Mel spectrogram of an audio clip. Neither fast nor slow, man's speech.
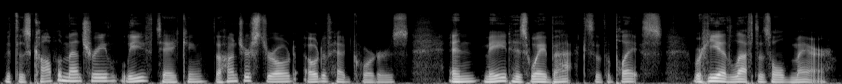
Yes: average, 190 wpm; male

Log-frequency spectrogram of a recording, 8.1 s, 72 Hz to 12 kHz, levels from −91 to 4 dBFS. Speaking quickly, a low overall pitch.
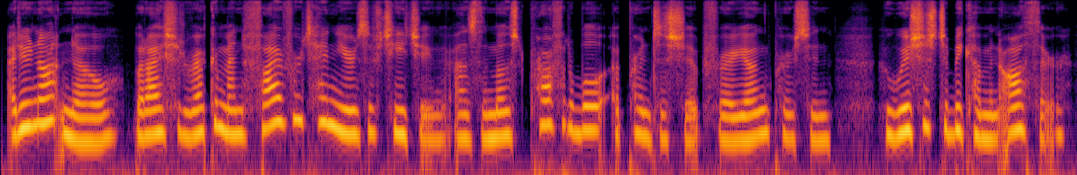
No: fast, 215 wpm; high, 245 Hz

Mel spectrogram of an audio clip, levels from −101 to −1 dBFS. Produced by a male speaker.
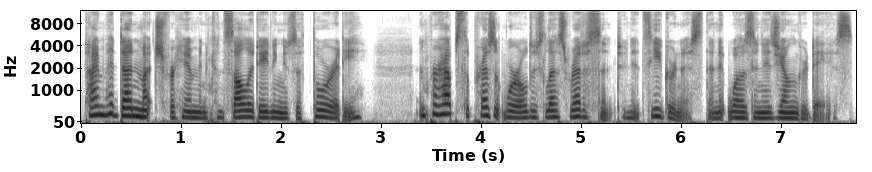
No: female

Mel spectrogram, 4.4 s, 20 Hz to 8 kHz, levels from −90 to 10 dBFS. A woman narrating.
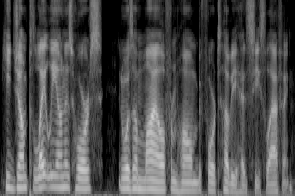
No: male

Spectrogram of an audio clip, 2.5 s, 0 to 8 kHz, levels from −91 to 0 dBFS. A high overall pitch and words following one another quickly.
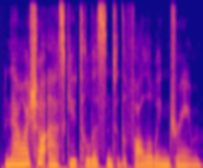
Yes: high, 215 Hz; fast, 285 wpm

